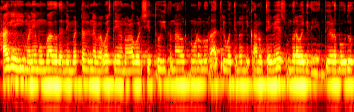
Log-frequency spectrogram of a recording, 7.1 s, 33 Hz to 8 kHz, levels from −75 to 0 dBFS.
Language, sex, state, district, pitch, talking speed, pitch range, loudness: Kannada, male, Karnataka, Koppal, 130 Hz, 135 wpm, 130-135 Hz, -17 LUFS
